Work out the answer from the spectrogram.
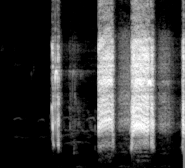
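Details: Black francolin, a Sindhi kala teetar, calling: a short scratchy note, then two loud, harsh, grating bursts separated by a softer rasp, with another harsh burst starting at the end. No other sounds.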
